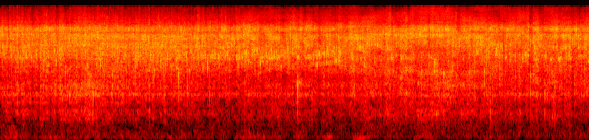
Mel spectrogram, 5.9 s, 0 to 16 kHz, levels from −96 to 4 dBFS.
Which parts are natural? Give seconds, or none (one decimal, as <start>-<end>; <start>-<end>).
0.0-2.4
